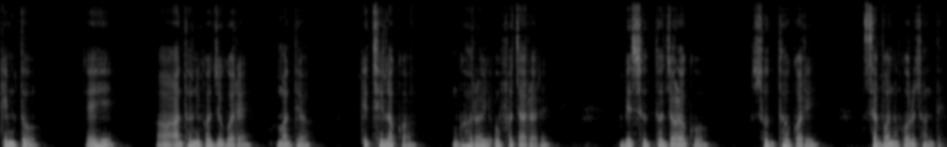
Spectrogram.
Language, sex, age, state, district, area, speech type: Odia, male, 18-30, Odisha, Mayurbhanj, rural, spontaneous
